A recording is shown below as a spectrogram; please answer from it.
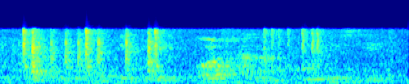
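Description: A quick run of sharp clicks in the first second, with a man's voice speaking.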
